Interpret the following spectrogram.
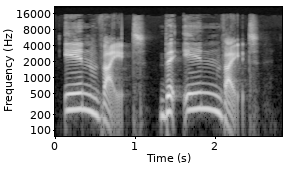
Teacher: But with nouns, the syllable stress is on the first syllable, invite.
